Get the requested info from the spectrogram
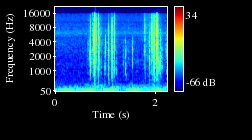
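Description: Plastic-bagged party-supply packages handled on a store's pegboard hook: quick crinkles and clicks in two short clusters, one near the middle and one at the end, over a low steady hum.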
